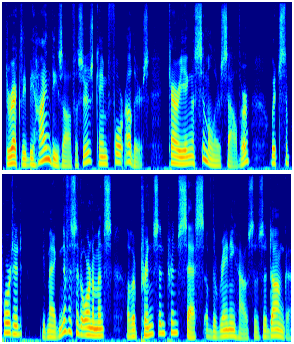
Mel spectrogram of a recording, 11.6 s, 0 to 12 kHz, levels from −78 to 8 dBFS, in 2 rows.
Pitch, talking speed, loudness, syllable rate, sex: 135 Hz, 140 wpm, -21 LUFS, 5.1 syllables/s, male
